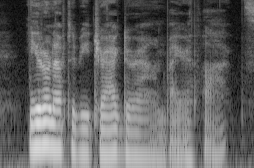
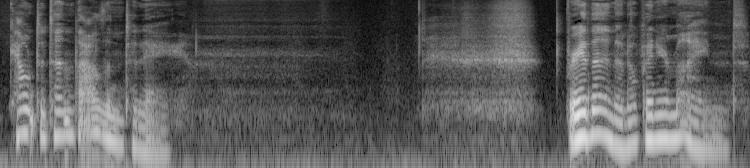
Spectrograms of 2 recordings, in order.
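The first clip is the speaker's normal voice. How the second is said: guided meditation. Acted. Meditation teacher guiding listeners through breathing, calm meditation voice.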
